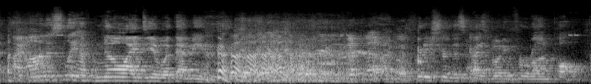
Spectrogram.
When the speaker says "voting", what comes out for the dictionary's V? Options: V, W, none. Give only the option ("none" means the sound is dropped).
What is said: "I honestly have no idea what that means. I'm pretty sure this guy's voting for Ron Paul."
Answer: V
